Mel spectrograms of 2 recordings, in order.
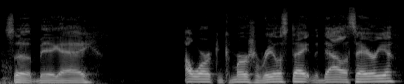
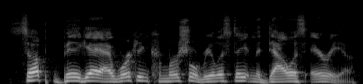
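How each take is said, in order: First: It is read in a put-on Southern accent. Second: It is read in the speaker's plain accent.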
